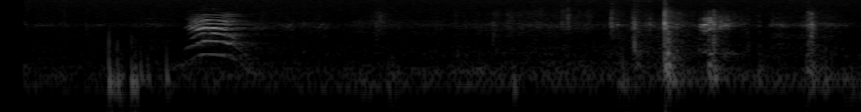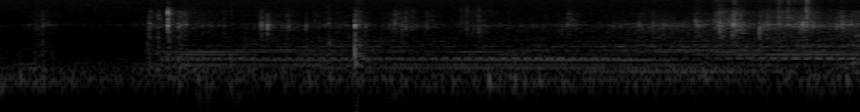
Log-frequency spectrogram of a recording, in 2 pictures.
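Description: Small children's bikes clicking and rattling on concrete, with a short rising-and-falling squeal about a second in. From about five seconds a steady hum sets in.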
